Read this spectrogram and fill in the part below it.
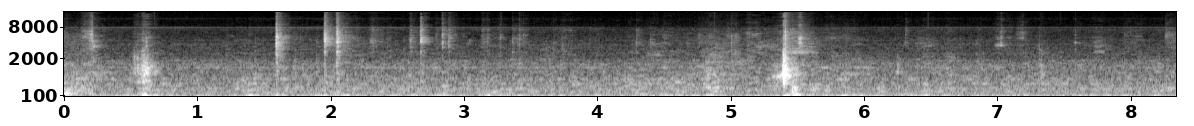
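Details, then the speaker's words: Ridgid Gen5 brushless drill motor, salvaged from drill with damaged speed controller, rotor turned slowly by hand after torx bolts retightened evenly: soft light clicks of normal magnet cogging, smooth bearings, no grinding or scraping. "you can hear that magnet as it rotates everything smooth"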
